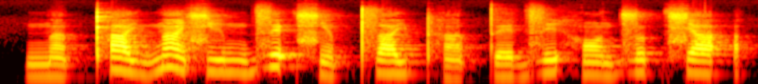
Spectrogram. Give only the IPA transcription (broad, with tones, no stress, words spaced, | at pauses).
n̪ã˨t̚pʰa˥˧j n̪ã˥˧ ɕi˧md͡ze˦ʔɕẽ˨p̚t͡sa˧j pʰã˨t̚t̪e˧d͡zi˦ hɔ̃˧ d͡zo˦t̚ɕa˦ʔ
